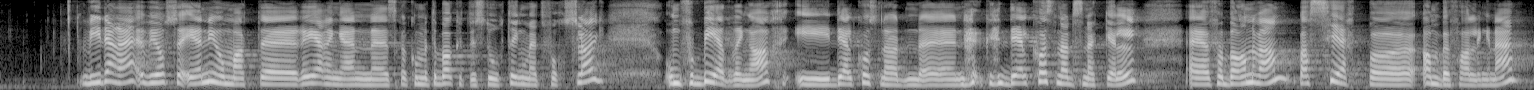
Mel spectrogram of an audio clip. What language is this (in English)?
Norwegian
